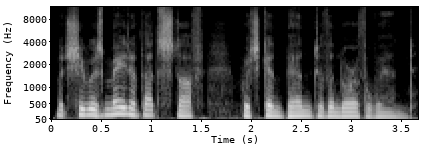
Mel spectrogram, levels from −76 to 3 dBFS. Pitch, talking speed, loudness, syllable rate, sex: 140 Hz, 230 wpm, -17 LUFS, 4.4 syllables/s, male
